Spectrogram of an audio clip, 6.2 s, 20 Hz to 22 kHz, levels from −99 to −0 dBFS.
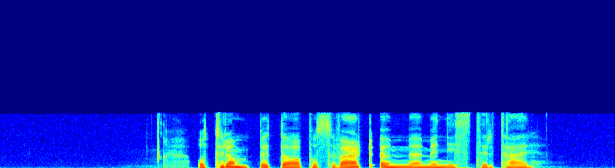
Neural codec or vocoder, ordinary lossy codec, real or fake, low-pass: none; MP3, 64 kbps; real; 7.2 kHz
